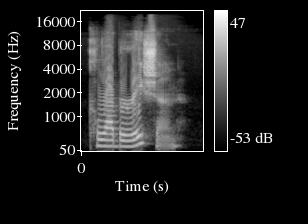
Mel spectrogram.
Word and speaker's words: collaboration: Change that to collaboration. Now it's on the next to the last syllable.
